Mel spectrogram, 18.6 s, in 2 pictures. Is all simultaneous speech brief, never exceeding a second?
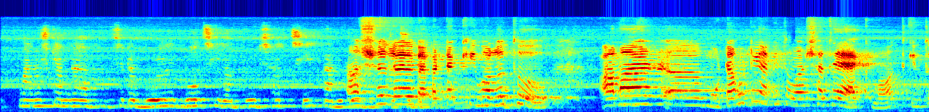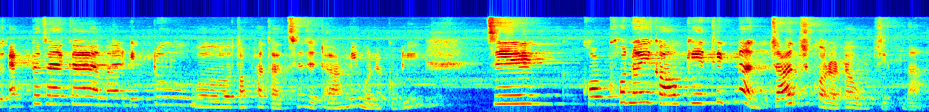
No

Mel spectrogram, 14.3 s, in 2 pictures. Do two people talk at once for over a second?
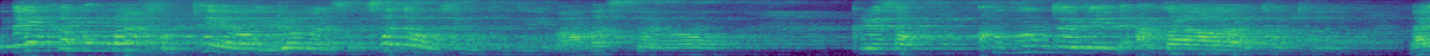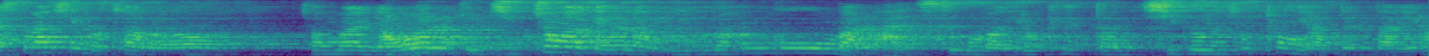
No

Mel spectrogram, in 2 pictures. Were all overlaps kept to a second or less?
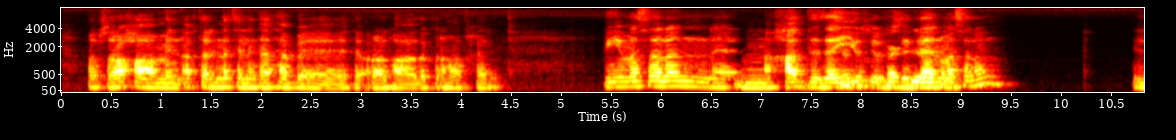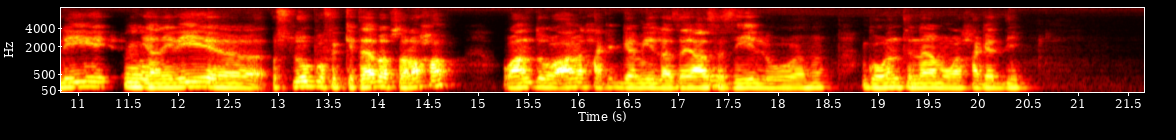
No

